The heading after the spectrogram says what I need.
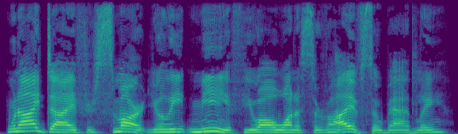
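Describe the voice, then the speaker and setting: A woman reading an audiobook, voicing a bitter, sneering older man who shouts harshly and scornfully. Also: medium pitch, fairly even intonation, moderate pace, no echo, studio quality, natural voice.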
